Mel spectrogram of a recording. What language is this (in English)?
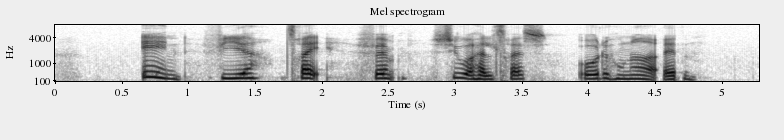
Danish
